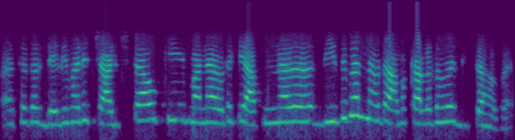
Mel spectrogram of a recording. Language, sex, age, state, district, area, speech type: Bengali, female, 30-45, West Bengal, Purulia, urban, conversation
